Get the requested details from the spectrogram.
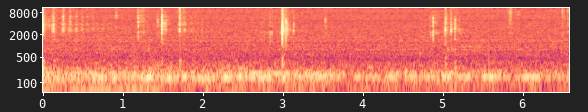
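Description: A solid orange oval soap bar with embossed text, held in the hand, is shaved into curls with a utility knife blade. Short, crisp scraping strokes give bright, dry rasps over a steady low hum, and the sharpest stroke lands near the middle.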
